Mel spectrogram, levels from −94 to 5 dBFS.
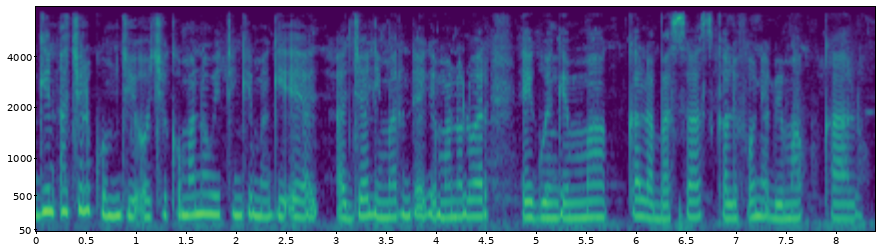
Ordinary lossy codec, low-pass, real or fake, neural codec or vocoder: MP3, 64 kbps; 7.2 kHz; real; none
